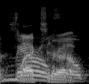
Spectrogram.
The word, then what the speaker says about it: Marrowfell: That's a Marrowfell Brawler. Marrowfell. Yeah, that would make sense. Like bow and marrow, yeah.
